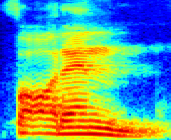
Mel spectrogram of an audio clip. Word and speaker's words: foreign: Phlegm, phlegm, G sound pronunciation మనకి రాదు ఇందులో. Phlegm అనకూడదు, phlegm. Foreign, foreign, right?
